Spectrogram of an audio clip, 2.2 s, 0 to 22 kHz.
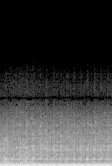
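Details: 2001 Trans Am WS6 with manual transmission, first start after a Racetronix fuel pump install: steady, even idle pulse at roughly seven beats a second with no skips or knocks; engine sounds healthy.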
